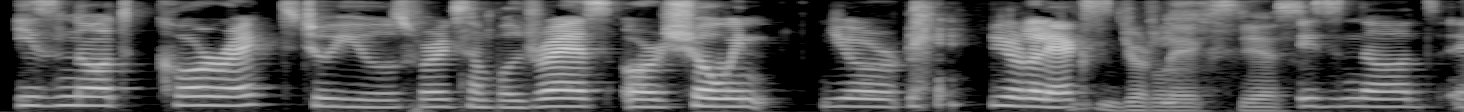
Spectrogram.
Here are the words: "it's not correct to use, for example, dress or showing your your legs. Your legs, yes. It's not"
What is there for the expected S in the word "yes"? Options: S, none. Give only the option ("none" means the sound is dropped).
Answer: S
